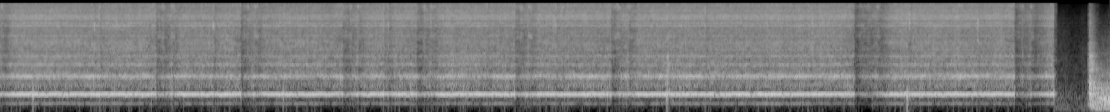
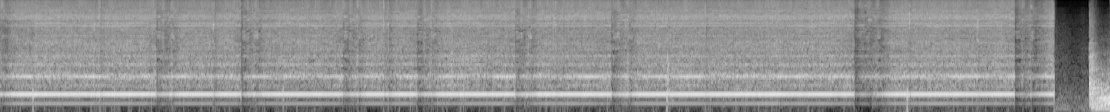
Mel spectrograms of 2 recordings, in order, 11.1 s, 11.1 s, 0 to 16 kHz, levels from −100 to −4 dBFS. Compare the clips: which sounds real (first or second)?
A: second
